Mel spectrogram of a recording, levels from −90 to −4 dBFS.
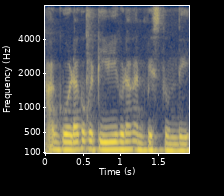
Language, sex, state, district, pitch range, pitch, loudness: Telugu, female, Telangana, Mahabubabad, 145-155 Hz, 150 Hz, -12 LUFS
